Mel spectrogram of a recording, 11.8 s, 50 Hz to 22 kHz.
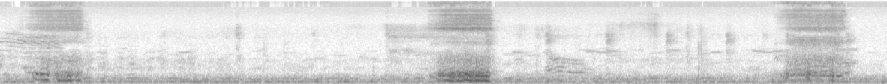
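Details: Three rough, rattling snores from a sleeping dog, about every five seconds (roughly 12 a minute), over a steady low room hum: dog snoring.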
